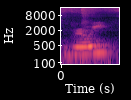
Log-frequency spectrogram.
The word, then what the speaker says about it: bruit: Yeah, a bruit. A vascular disease or atherosclerosis in their carotid arteries, when you listen, you would hear that bruit. B-R-U-I-T. Sound, it looks like bruit, but it's pronounced brewy.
